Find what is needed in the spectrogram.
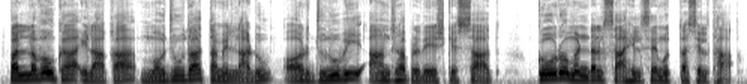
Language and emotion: Urdu, neutral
